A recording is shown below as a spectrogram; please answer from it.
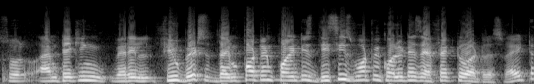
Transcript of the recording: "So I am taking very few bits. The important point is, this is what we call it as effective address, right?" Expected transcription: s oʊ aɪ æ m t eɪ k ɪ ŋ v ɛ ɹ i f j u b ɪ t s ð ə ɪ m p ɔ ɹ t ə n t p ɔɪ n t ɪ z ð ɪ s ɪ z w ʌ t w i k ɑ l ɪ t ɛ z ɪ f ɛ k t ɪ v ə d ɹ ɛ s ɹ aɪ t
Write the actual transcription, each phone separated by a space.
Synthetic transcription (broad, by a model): s oʊ aɪ m t eɪ k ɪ ŋ v ɛ ɹ i f j u b ɪ t s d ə ɪ m p ɔ ɹ t ə n t p ɔɪ n t ɪ z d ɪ s ɪ z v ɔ t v i k ɑ l ɪ t ɛ z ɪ f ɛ k t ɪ ə d ɹ ɛ s ɹ aɪ t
